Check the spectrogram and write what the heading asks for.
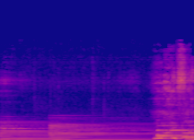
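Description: Instrumental music: held keyboard chords, with a lower bass note coming in about half a second in.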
